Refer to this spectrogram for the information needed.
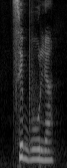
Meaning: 1. onion 2. Allium 3. pocket watch with thick convex glass and convex backside
- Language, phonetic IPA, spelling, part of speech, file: Ukrainian, [t͡seˈbulʲɐ], цибуля, noun, Uk-цибуля.ogg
